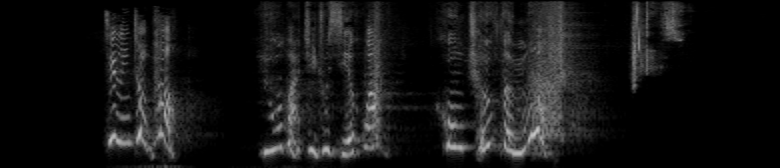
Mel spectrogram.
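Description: A young woman speaks forcefully.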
